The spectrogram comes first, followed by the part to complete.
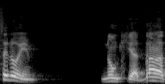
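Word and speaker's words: אלהים: les coûts des elohim et celui-là on le prononce elohim donc il ya dans la torah sais pas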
